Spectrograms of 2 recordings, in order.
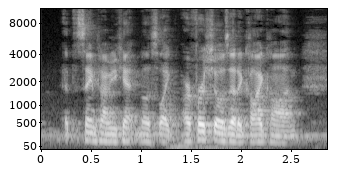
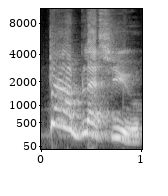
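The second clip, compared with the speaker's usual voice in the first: higher, preachy showman blessing; 10 semitones higher, much slower than usual. Retold or imitated. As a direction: bless him like an old preacher.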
